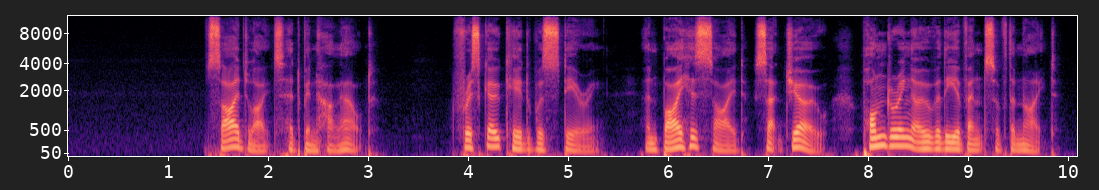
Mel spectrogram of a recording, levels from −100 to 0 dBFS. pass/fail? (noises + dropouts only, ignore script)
pass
